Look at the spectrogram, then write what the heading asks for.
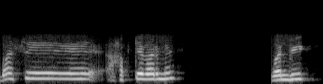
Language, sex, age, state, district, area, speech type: Urdu, male, 18-30, Uttar Pradesh, Shahjahanpur, urban, conversation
